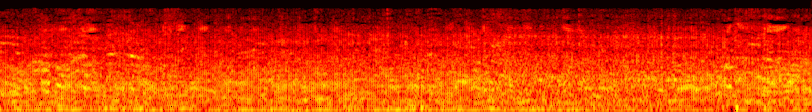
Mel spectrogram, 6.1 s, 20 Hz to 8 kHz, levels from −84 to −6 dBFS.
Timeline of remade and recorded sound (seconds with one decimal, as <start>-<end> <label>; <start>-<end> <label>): 0.0-3.7 remade; 3.7-5.1 recorded; 5.1-6.1 remade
